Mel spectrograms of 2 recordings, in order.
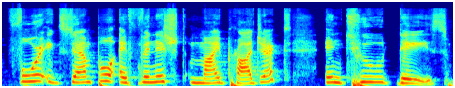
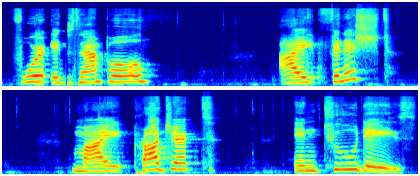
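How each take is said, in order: First: Said in the usual way. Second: Slow dictation, a pause after each phrase; slow speech. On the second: Shown as a demonstration. Teacher giving students an example sentence, slow speech. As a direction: draw out each phrase for learners. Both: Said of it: "I'm speaking slow".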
